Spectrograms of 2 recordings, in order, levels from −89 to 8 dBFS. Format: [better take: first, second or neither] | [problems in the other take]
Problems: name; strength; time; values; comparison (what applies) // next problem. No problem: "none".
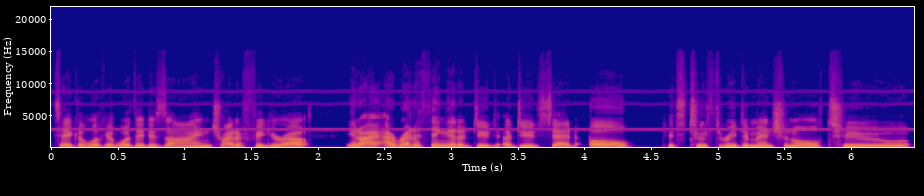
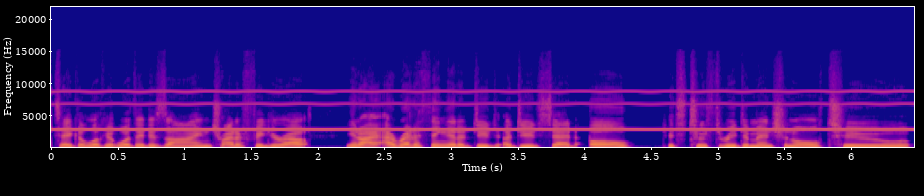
first | high-pitched whine; loud; throughout; 3 kHz, 6 dB below the speech; faint in the first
